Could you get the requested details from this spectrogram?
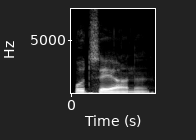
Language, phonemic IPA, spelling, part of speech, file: German, /ˈʔoːtseˌaːnə/, Ozeane, noun, De-Ozeane.ogg
- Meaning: nominative/accusative/genitive plural of Ozean (oceans)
